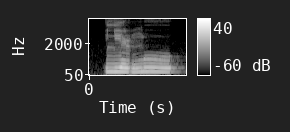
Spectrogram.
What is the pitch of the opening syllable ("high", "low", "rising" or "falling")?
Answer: low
